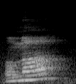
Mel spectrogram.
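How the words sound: The call sounds shaky and unsure. The child is starting to feel afraid. "조금 떨리는 목소리로 다시 불러요"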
